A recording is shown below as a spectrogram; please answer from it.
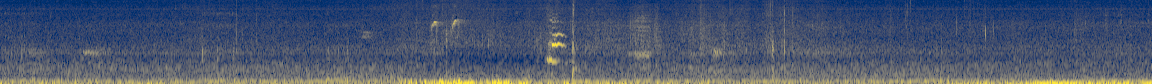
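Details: White-and-orange stray cat meowing as it walks up beside a road, seeking affection; one clear bending meow midway with a few fainter ones around it, over a steady low rumble.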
